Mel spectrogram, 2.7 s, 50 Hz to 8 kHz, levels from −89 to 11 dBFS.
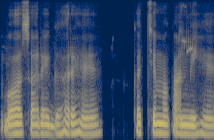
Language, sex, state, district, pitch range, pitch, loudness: Hindi, male, Bihar, West Champaran, 140-155 Hz, 145 Hz, -17 LUFS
